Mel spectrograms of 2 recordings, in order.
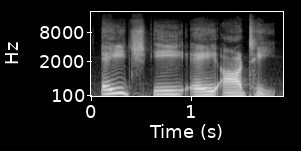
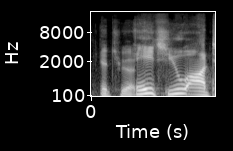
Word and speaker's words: heart: It should be heart, an open mouth, jaw dropping.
